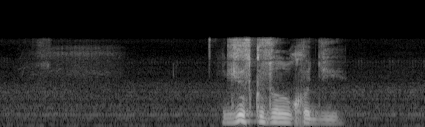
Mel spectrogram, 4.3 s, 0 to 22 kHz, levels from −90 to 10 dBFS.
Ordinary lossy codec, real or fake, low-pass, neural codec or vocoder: none; real; 7.2 kHz; none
